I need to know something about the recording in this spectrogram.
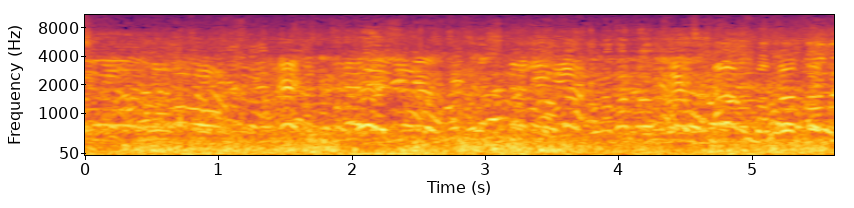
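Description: Footsteps of a marching crowd shuffle on pavement.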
